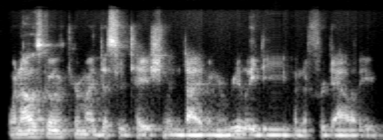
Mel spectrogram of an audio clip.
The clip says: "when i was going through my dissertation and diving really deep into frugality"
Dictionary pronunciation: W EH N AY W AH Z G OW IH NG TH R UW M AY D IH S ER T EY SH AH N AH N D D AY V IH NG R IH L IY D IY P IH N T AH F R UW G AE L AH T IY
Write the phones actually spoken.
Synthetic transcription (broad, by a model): W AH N AY W AH Z G OW IH NG TH R UW M AY D IH S ER T EY SH AH N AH N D D AY V IH NG R IH L IY D IY P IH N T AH F R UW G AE L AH T IY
